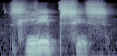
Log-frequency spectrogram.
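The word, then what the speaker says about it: θλῖψις: Y esta palabra tribulación viene de una palabra griega slipsis. Slipsis con ds. Al principio, difícil de pronunciar.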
